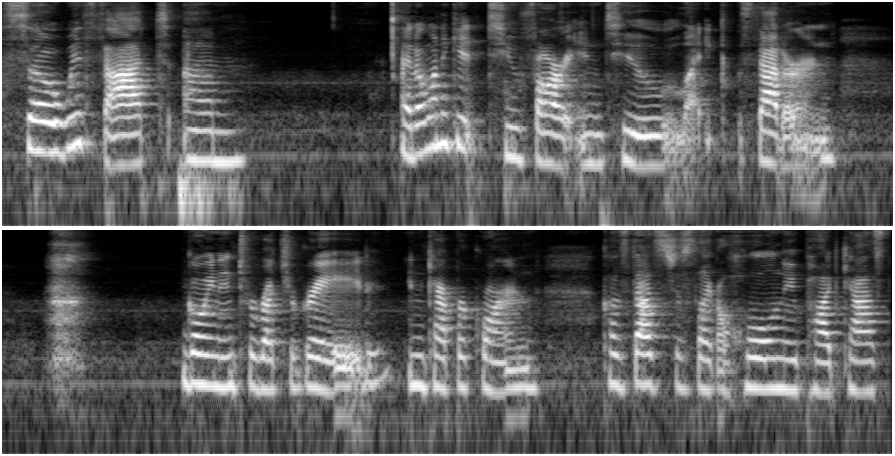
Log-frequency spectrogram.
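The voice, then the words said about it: Worn-down, tiring voice. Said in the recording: “my voice is starting to, like, get worn down”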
